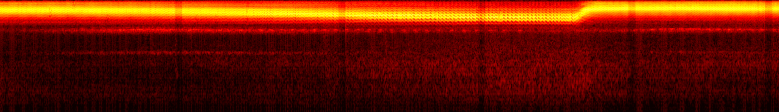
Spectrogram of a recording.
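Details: A Kaempfer cicada, singing with evening cicadas in woodland at Kejonuma, Japan, gives a continuous, shrill, high-pitched buzz that barely wavers, then steps slightly higher.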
